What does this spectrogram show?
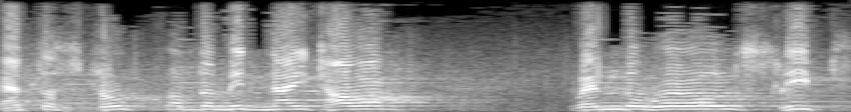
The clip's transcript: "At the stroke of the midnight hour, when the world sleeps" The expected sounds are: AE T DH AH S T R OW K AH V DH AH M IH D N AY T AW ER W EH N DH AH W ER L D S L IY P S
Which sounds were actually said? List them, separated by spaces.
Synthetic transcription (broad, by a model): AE T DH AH S T R OW K AH V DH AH M IH D N AY T AW ER W EH N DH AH W ER L D S L IY P S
